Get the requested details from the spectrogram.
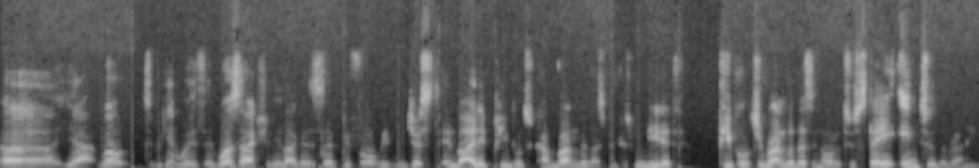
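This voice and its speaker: Speaking at a fairly quick pace with a Danish accent, a man uses lively intonation and big swings in loudness. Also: medium pitch for a man. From Denmark, Funen (Middelfart). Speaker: running club manager, former teacher. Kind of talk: casual interview. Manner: halting, repeats words.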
